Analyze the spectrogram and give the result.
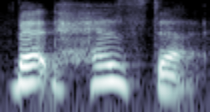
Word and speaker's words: Bethesda: Why did you just say it like that? Bethesda. And he's like, oh, just the same as like Bethlehem, which we know Bethlehem.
